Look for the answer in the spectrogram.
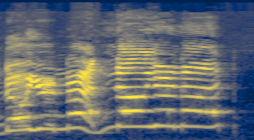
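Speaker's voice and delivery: loud high shout. Acted. Echo shouting back.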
